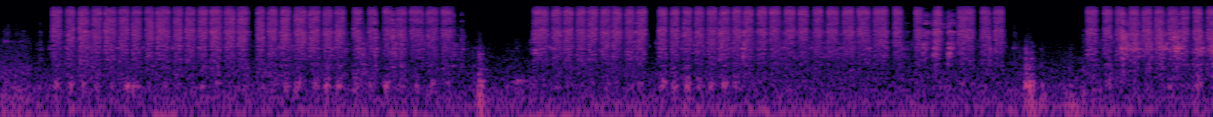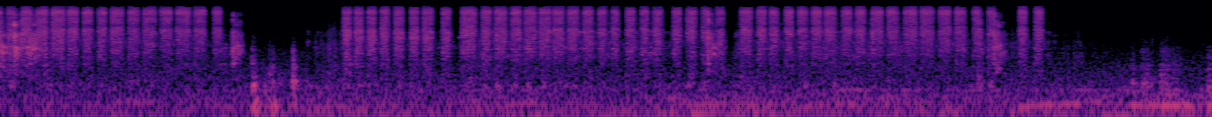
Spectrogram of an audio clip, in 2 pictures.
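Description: Aerosol spray can hissing in four long bursts of three to five seconds each, with short pauses between, as a full coat of paint is sprayed on.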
